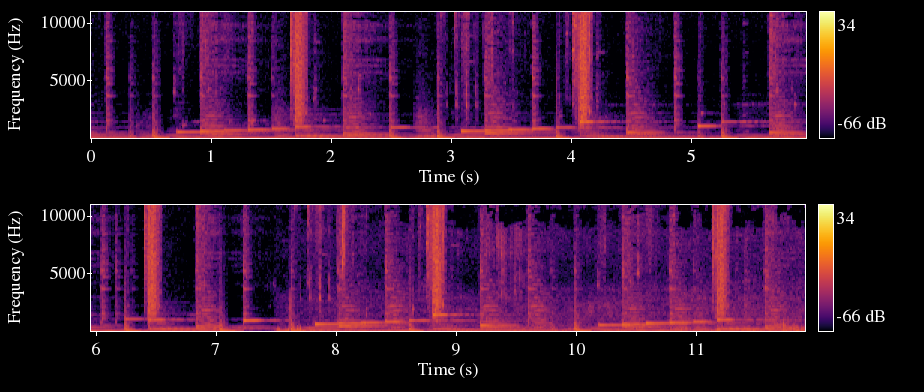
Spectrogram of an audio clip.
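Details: Melodic instrumental music of plucked, chiming notes in rising and falling runs, with no animal voice heard.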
